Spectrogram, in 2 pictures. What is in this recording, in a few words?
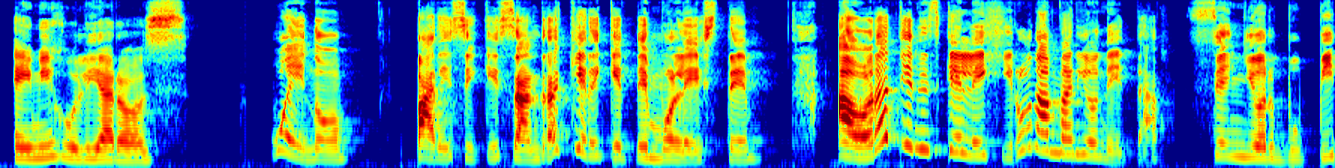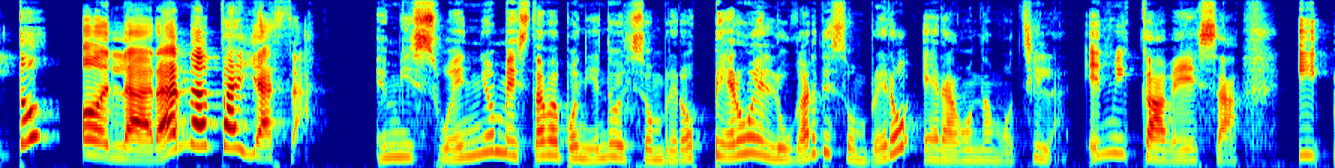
Spanish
